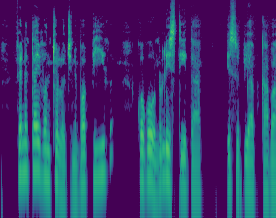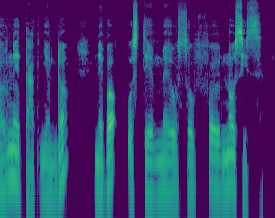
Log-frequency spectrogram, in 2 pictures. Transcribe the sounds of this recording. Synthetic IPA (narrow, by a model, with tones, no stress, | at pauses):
fɛ˦nɛ˦ta˦i˦fɔ˦nto˦lo˨t͡ʃi˨ne˨bɔ˦pi˦k | ko˦ko˦˨nu˦li˦sti˦ta˨p̚ | i˦su˨pja˨p̚ka˨ba˨ɾu˦ne˦˨ta˨pɲɔ˨ndɔ˦ | ne˨bɔ˦ | o˨ste˨msɔfono˦si˨s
